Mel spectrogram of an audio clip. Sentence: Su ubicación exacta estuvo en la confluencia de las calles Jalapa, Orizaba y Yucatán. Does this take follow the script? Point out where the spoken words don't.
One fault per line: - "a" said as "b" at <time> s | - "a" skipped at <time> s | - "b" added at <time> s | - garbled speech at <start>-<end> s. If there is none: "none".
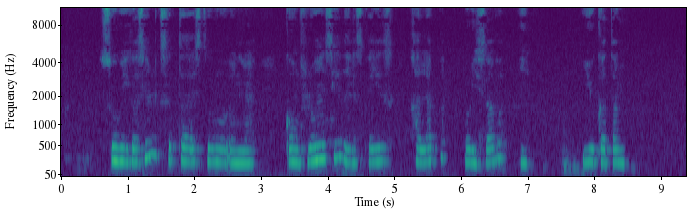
none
